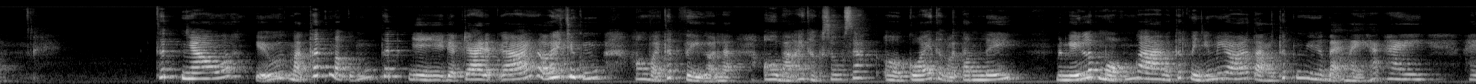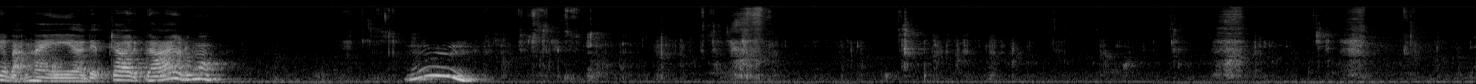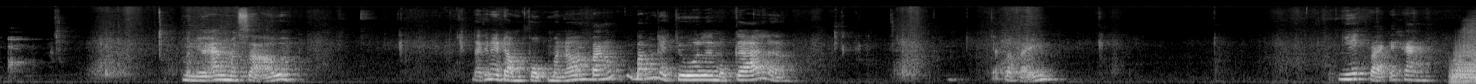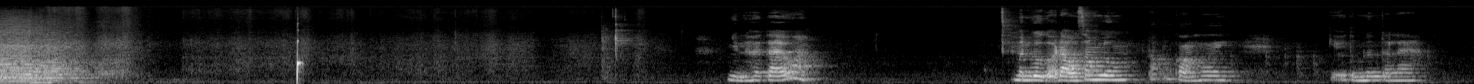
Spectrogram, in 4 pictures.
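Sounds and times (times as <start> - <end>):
paper tissues rustling: 46.1 - 51.0.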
